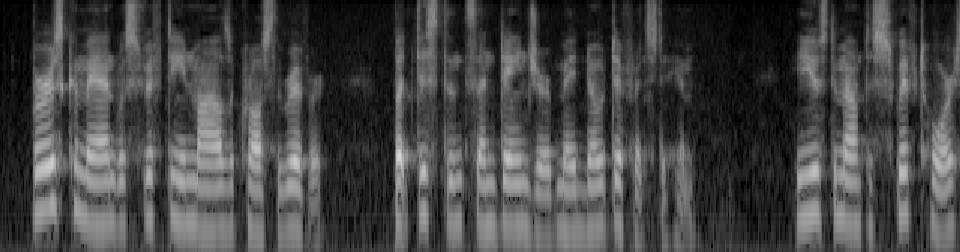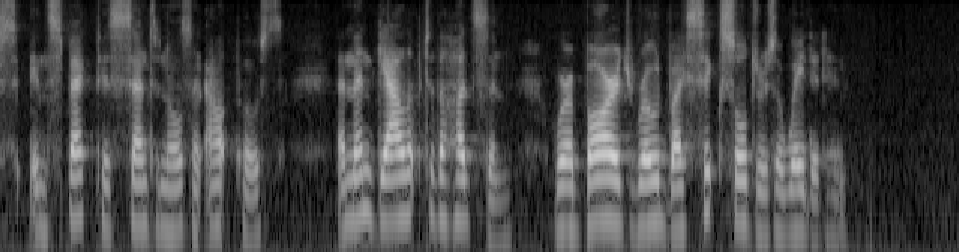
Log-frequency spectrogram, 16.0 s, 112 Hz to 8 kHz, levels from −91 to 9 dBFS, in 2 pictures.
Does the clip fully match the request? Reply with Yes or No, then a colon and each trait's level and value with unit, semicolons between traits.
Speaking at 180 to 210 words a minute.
No: average, 165 wpm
